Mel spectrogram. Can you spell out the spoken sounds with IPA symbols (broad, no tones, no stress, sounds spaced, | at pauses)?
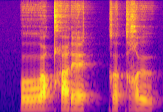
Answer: oː qʰ e ɾ ɛ kː ʌ k ʁ ɯ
